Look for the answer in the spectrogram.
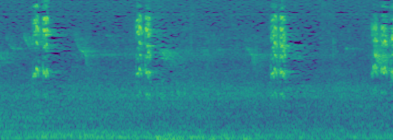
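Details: Grown Yellow-vented Bulbul fledglings, able to eat banana themselves, give short, harsh, high chirps about once a second while their mother feeds them, over a steady low rumble of wind or handling noise.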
